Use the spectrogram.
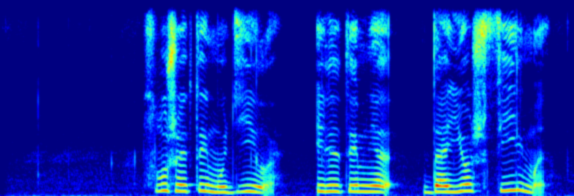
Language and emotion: Russian, angry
